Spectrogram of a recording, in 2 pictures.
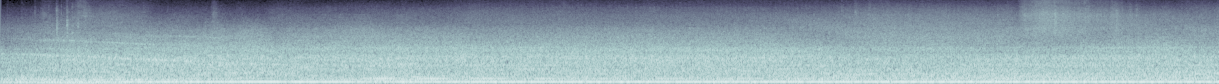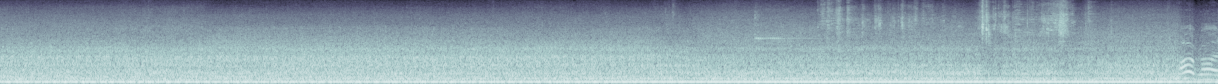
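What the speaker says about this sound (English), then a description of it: "Blower's working great." A blower runs steadily at a sawmill while old pine is being sawn, a constant loud mechanical drone with a strong low hum that holds from start to finish, with a voice talking briefly over it.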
